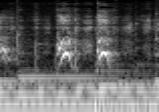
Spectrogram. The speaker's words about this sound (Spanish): Carlos se agacha para mostrarle uno a uno los perritos a Dulce. Todos lloraban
